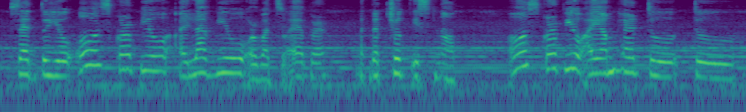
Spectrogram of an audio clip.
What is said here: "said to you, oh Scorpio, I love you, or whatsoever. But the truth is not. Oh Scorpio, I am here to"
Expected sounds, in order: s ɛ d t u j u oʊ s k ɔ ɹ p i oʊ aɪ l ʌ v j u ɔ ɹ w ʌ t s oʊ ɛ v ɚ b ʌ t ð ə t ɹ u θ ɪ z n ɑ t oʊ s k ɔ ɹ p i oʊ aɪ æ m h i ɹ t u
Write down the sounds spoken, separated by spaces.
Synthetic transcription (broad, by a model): s ɛ d t u j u oʊ s k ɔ ɹ p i aɪ l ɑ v j u ɔ ɹ w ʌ t s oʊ ɛ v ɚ b ʌ t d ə t ɹ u t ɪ s n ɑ t oʊ s k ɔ ɹ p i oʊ aɪ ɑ m h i ɹ t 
